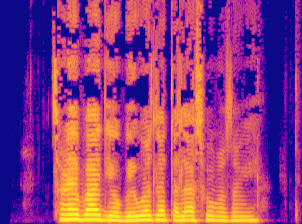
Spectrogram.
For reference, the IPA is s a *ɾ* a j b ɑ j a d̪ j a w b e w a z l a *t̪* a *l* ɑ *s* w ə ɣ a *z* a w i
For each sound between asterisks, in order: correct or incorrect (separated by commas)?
incorrect, correct, correct, correct, correct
